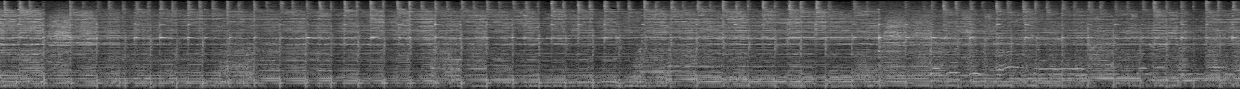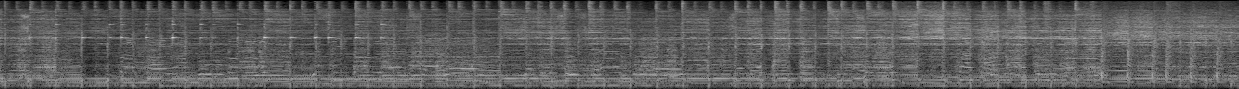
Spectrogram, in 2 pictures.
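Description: A rock band playing live at close range: drum kit, electric guitar and electric bass, at a steady loud level.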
